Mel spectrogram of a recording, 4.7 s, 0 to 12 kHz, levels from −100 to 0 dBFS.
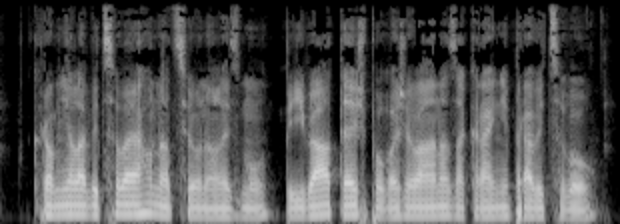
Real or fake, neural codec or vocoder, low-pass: real; none; 10.8 kHz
